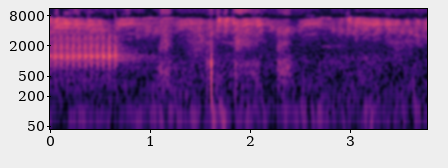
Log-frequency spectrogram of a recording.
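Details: Lesser spotted woodpecker at Dalby, Sweden, April 19, 2022, giving a short rapid roll of about a dozen evenly spaced knocks lasting under a second, followed by a brief thud and quiet outdoor background.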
